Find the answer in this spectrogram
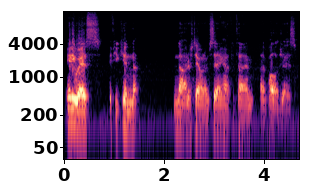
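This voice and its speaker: Low-voiced man, nasal with a sinus infection. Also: fairly even intonation, moderate pace, poor audio. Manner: plain-spoken, frequent "okay?" and "um". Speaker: gym owner. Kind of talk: casual talk to camera.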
